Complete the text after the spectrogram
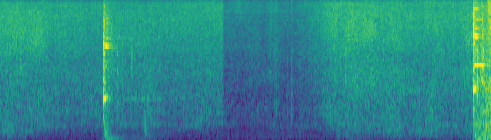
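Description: A fiery magic blast bursts with a sharp crack.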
